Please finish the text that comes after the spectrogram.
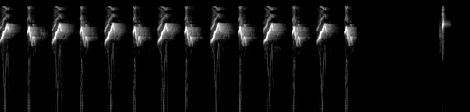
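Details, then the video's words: A red-crested finch gives a fluted song: about thirteen high, clear notes, each swooping up then down, roughly two per second, then one more after a pause. "TICO TICO REI VERMELHO CANTO FLAUTEADO"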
